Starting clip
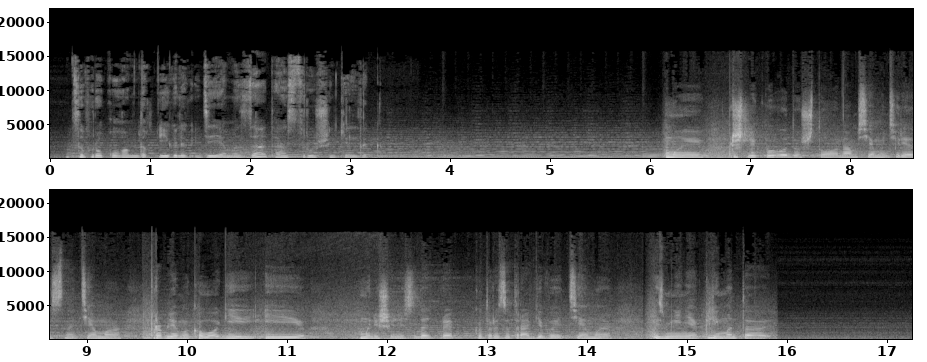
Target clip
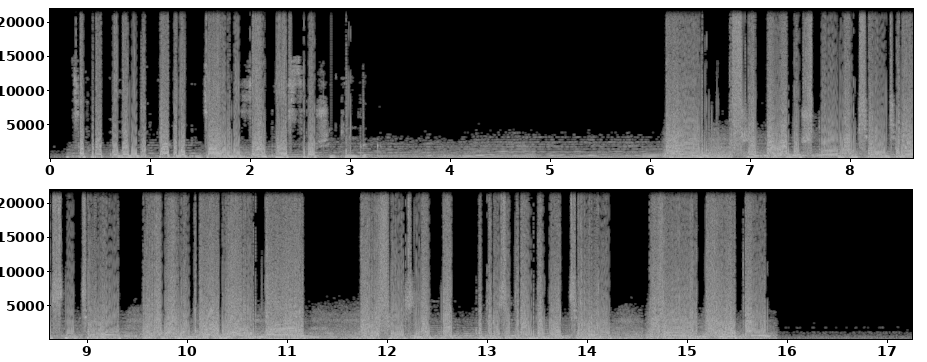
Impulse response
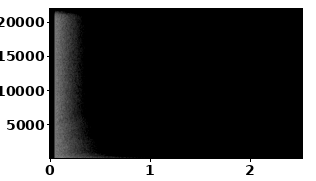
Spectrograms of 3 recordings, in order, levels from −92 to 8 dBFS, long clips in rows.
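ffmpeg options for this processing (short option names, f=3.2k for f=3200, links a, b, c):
-filter_complex "[0:a]asplit=3[a][b][c];[a]afade=t=out:st=4.12:d=0.02[d];[b]aeval=exprs='0.075*(cos(1*acos(clip(val(0)/0.075,-1,1)))-cos(1*PI/2))+0.0133*(cos(5*acos(clip(val(0)/0.075,-1,1)))-cos(5*PI/2))':c=same,afade=t=in:st=4.12:d=0.02,afade=t=out:st=4.84:d=0.02[e];[c]afade=t=in:st=4.84:d=0.02[f];[d][e][f]amix=inputs=3:normalize=0,aeval=exprs='(mod(7.08*val(0)+1,2)-1)/7.08':c=same,afftfilt=real='re*gte(hypot(re,im),0.0112)':imag='im*gte(hypot(re,im),0.0112)':win_size=1024:overlap=0.75,volume=2.5dB"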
